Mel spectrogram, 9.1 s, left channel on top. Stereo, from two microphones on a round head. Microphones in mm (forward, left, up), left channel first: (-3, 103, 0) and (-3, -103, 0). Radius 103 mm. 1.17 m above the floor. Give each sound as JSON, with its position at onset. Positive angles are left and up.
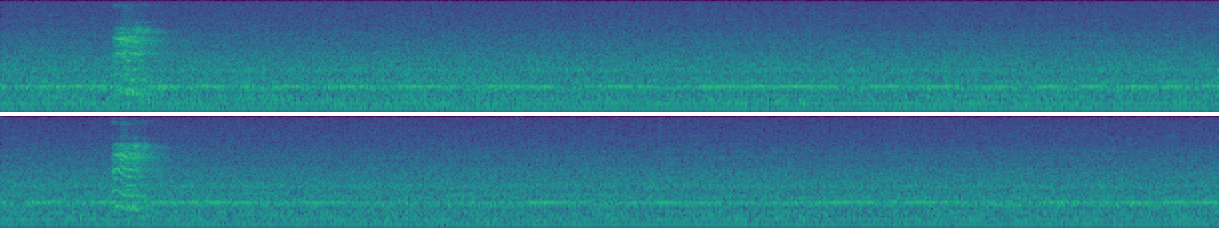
{"t": 0.8, "sound": "laughter", "side_deg": -55, "distance_m": 8.5}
